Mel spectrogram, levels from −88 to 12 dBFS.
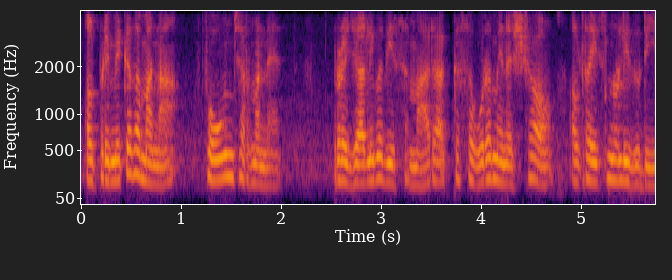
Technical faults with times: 3.68-3.73 short stall from a late packet
4.41-4.44 short stall from a late packet

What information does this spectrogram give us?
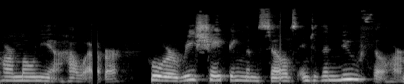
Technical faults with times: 0.92-0.98 gap at a join of encoded pieces
1.42 repeated buffer
2.80 repeated buffer

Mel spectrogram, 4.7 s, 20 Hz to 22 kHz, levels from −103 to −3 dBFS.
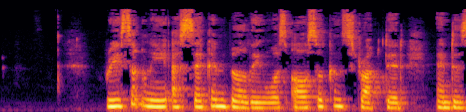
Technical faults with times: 1.67 repeated buffer

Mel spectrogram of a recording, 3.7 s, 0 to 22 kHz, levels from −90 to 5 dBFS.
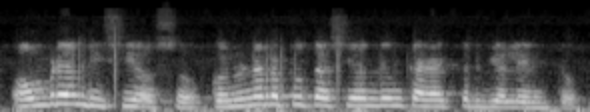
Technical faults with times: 0.51-0.57 lost packet rebuilt from error correction

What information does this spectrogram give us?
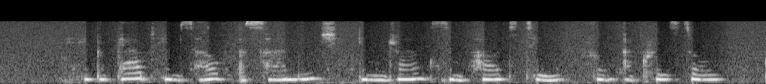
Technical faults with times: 0.00-7.66 gain pumping

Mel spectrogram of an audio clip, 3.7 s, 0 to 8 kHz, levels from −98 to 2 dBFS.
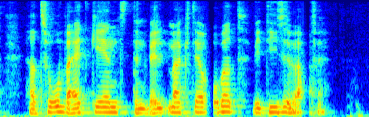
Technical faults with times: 2.06-2.16 burst of packet loss
2.16-2.39 short concealed packet loss
2.75-3.52 repeated packet loss (robotic sound)

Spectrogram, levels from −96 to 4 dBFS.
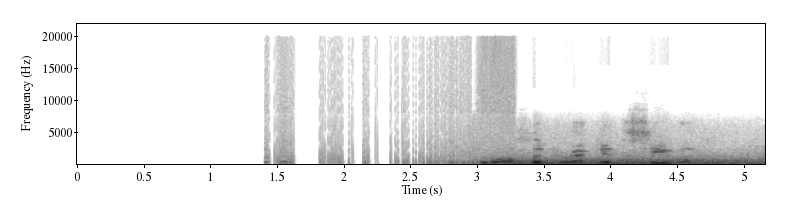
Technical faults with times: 0.00-3.28 truncation distortion on a fade
2.93-2.95 lost packet rebuilt from error correction
4.15 lost packet rebuilt from error correction

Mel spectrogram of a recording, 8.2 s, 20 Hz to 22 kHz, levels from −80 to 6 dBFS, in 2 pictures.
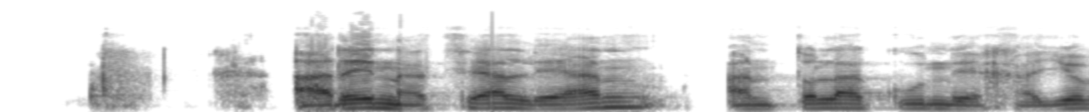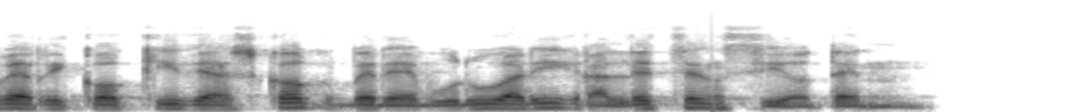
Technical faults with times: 1.83 block of digital silence
6.75 block of digital silence

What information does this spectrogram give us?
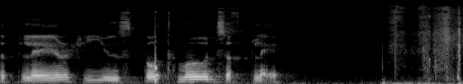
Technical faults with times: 1.54-1.57 damaged data in a compressed stream
4.28-4.30 damaged data in a compressed stream

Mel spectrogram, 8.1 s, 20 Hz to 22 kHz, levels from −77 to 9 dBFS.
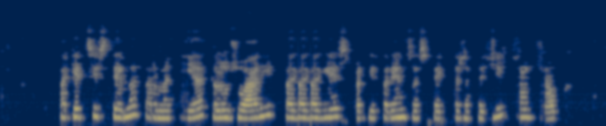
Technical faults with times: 3.98-4.30 CD stuck on one turn

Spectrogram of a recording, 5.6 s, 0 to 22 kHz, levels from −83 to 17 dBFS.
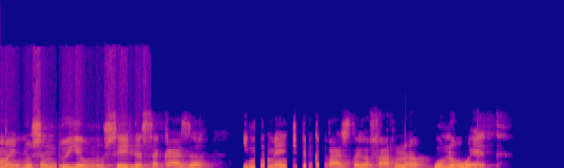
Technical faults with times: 0.00-1.50 sample clock jitter
2.53-3.25 digital broadcast dropout

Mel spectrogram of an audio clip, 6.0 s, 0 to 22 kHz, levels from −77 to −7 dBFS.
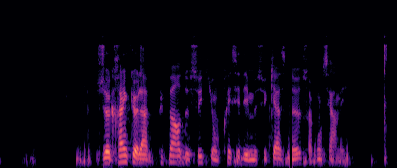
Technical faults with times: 4.34-4.38 block of digital silence

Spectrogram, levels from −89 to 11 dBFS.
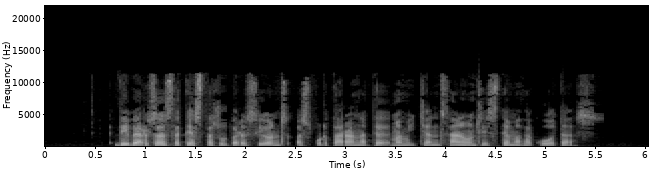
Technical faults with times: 0.00-6.03 low-delay AAC compression
1.77-1.83 AAC frame loss with concealment
3.33-3.51 AAC frame loss with concealment
5.45-5.60 AAC frame loss with concealment

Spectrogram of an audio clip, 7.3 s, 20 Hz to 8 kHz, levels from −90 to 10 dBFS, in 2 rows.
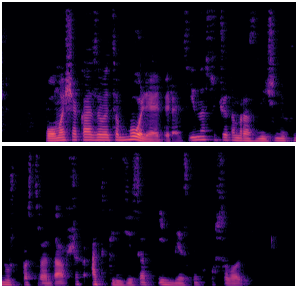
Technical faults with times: none

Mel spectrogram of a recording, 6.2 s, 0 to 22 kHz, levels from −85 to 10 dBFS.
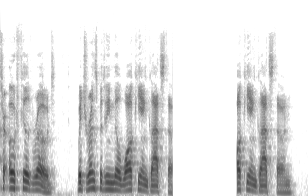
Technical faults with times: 3.44-5.61 stream reconnect

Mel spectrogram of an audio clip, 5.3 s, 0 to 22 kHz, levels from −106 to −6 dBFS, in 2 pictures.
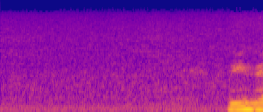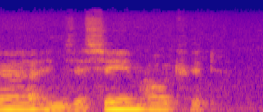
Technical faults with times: none

